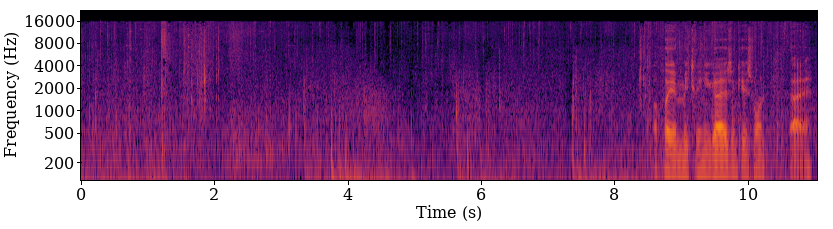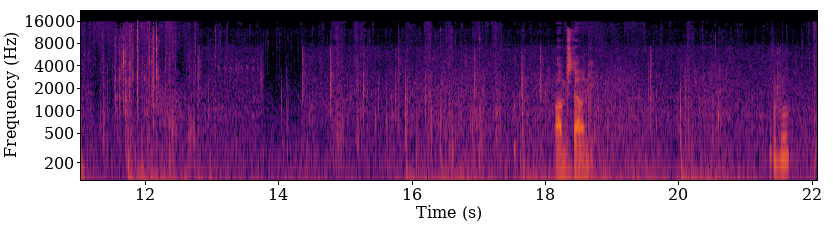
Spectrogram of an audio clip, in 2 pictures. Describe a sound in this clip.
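A fire crackles and roars close by.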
